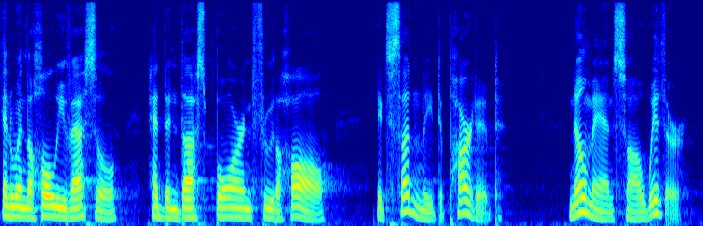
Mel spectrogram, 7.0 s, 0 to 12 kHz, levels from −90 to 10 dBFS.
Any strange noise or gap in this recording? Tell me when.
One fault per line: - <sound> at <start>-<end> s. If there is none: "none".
none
